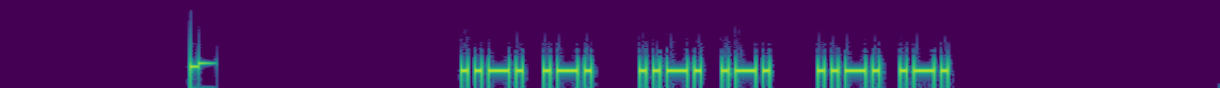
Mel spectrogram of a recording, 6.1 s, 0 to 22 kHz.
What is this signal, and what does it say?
Morse code, heard as a keyed tone, about 36 wpm, 700 Hz. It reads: FR FR FR
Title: Multi-letter Phonemes Repeated 3x 35wpm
